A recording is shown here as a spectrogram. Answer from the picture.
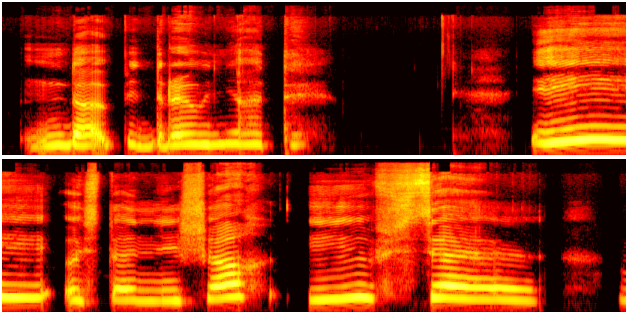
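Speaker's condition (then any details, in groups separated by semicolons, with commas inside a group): Cerebral palsy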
